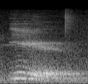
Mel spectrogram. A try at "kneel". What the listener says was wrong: Eel, eel, eel, not ear. It's an L, L, L. Eel, eel, kneel.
